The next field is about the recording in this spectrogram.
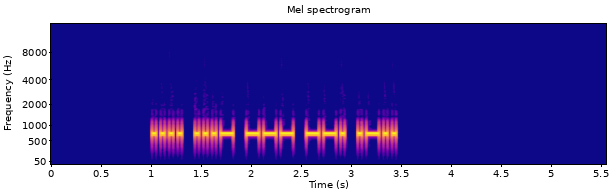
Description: Morse code, heard as a keyed tone, about 27 wpm, 700 Hz. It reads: HVOGL
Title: Code Groups - 5 Letter:Numbers - 28wpm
